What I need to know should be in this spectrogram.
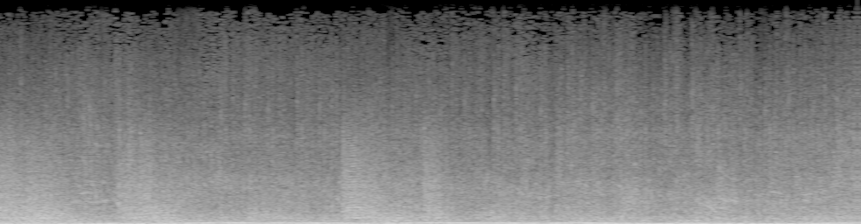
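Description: An engine drones steadily as a vehicle drives over rough ground.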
